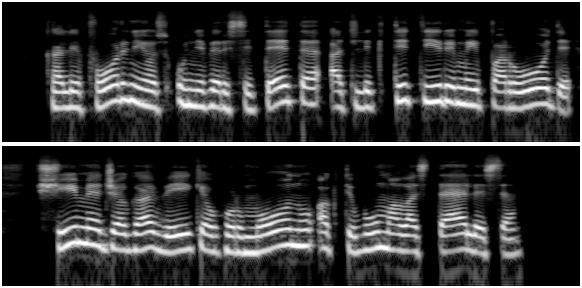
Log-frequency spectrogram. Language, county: Lithuanian, Panevėžys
